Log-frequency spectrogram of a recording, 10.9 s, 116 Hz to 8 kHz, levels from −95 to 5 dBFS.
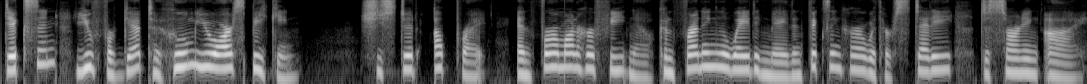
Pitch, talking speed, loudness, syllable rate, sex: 225 Hz, 160 wpm, -21 LUFS, 4.4 syllables/s, female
